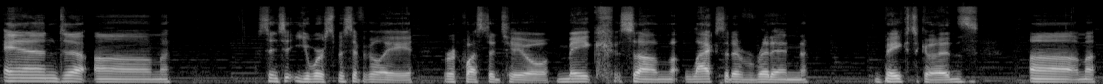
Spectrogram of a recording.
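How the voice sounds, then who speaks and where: Clear-voiced man running a tabletop game. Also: mid-range voice, fairly even intonation, slow pace, faint music behind. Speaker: game master. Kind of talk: improvised tabletop game narration.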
